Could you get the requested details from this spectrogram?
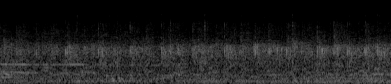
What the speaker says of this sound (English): Can we keep the applause going, ladies and gentlemen?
